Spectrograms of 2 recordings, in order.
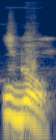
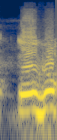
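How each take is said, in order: First: The first vowel is a long 'ee' sound. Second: The first vowel is a short 'eh' sound. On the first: The speaker calls it right. "इसको ही pronounce करते हैं इवनिंग की तरह" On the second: The speaker calls it wrong. "इसको तो एगो pronounce करना चाहिए था, नहीं"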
